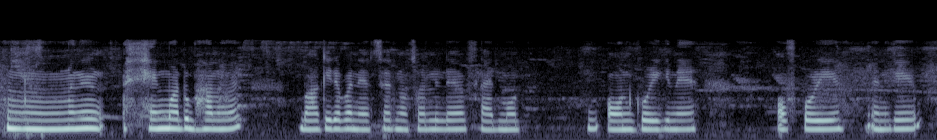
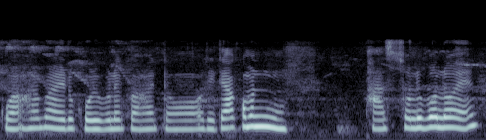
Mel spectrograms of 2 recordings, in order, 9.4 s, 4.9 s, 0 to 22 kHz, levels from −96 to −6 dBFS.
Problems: constant background noise, background conversations at intervals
